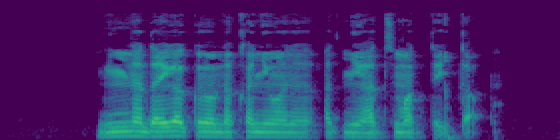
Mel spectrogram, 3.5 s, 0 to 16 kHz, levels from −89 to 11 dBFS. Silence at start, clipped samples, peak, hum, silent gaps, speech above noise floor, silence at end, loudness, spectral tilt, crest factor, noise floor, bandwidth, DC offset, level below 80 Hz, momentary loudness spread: 0.6 s; under 0.1%; -6 dBFS; none; none; 56 dB; 0.55 s; -25 LUFS; -5.5 dB/octave; 20 dB; -81 dBFS; 11.5 kHz; under 0.1%; -60 dBFS; 13 LU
